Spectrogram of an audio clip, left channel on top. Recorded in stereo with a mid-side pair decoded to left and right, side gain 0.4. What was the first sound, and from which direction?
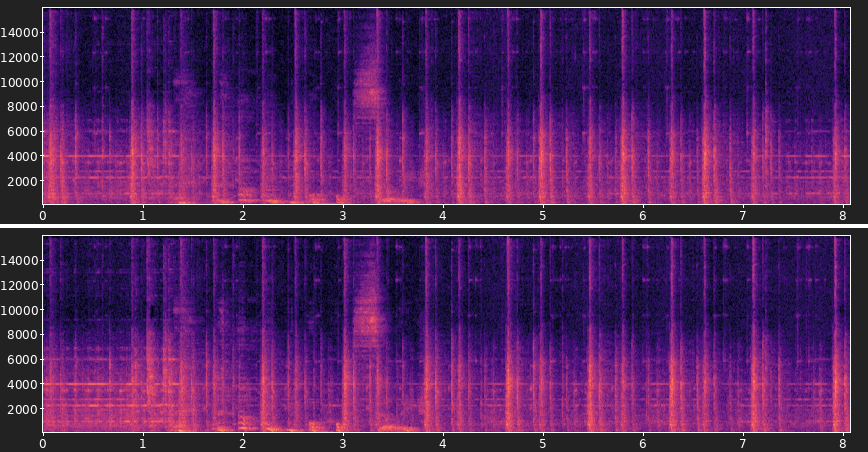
A giggle, 45° right.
